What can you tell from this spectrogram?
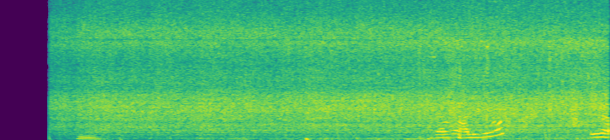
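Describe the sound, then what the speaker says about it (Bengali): Potato pieces sizzle steadily in hot oil in a pan as part of a fish curry, a constant close hiss that swells slightly toward the end while a voice talks over it. "দেখো এবারে আলুটা ভেজে নিচ্ছি"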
